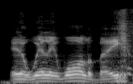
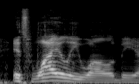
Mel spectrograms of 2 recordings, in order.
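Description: First: Australian attempt like a stuffed-up Brit; bad Australian accent. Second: Said in the usual way. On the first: Shown as a demonstration. Dad poking fun at his own bad Australian accent. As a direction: fake Australian, sounding British with a cold. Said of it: "a British guy with a cold".

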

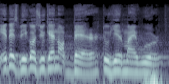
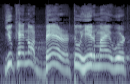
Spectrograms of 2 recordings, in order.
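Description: First: Said in the usual way. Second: Slow, louder, hit the word bear; stress on bear. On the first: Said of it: "Saya baca di dalam terjemahan bahasa Inggris". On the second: Shown as a demonstration. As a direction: bear drawn out slowly and leaned on. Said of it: "Bukan you do not understand".

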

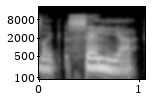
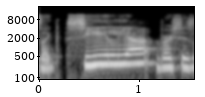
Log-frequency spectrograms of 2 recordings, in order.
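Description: First: Celia with the Spanish short e, "sel-ia"; Spanish name. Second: Celia with an English S and a long ee, higher and slow; anglicized name. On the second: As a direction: say Celia the American way, "see-lia". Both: Shown as a demonstration. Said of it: "the way the C sounds".

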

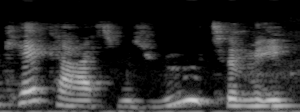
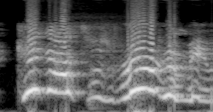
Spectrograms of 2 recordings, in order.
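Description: First: "Kick-Ass was rude to me" said slowly and level; "Kick-Ass was rude to me" as a slow matter-of-fact statement; deadpan statement. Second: "Kick-Ass was rude to me" high and loud through laughter; "Kick-Ass was rude to me" cried out in laughing disbelief; laughing outburst. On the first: Announcing news to everyone. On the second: Retold outburst on realising. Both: Retold or imitated.

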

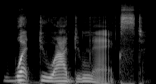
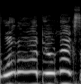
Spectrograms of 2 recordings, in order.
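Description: First: Slow, measured question; calm earnest asking. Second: Very high, loud urgent question; mock panicked plea. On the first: Retold or imitated. Woman acknowledging God asks for guidance, calm and earnest. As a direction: ask God plainly and unhurriedly. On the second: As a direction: blurt it in a high acted panic. Panicked question when voice goes quiet.

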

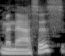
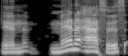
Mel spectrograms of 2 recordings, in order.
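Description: First: "Manassas" as muh-NASS-us; standard pronunciation. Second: "Manassas" drawn out as MANNA-ASSES; deliberate mispronunciation. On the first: Shown as a demonstration. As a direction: say "Manassas" in one flow, middle syllable stressed. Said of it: "some people like to call it". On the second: Pretend. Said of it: "or as some people like to call it".

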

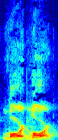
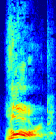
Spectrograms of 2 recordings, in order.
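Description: First: Said in the usual way. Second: "Lord" as one long, heartfelt call; emphatic. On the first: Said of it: "because it's an emphasis". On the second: Acted. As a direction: LORD said once, drawn out and falling. Single emphatic word against doubled one.

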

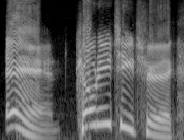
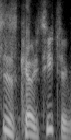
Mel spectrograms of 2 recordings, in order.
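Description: First: Slow, loud, high ringmaster call. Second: Said in the usual way. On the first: Acted. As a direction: draw out the name grandly. Announcer introduces host.

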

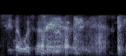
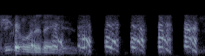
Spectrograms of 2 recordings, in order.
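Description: First: Said in the usual way. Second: Higher, slow drawn-out words; drawn-out mock. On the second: Real, not acted. Husband ruefully repeating line about his wife, slow and teasing.

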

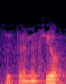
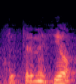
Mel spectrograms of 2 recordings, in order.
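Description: No difference in how they are said.

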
